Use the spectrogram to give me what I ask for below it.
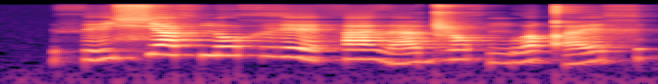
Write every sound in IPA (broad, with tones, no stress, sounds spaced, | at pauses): θ e˩˧ ɕ a˦ x n ɔ˦ x ɣ ɛ˥˨ h a˦ ð a˩˧ ɖ͡ʐ ɔ˦ x ŋ o˩˧ qʼ ɛ˩˧ x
